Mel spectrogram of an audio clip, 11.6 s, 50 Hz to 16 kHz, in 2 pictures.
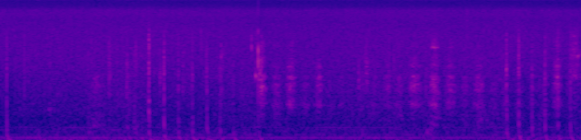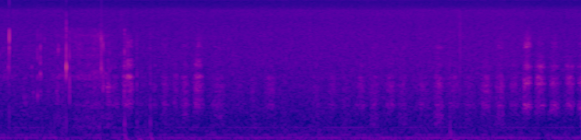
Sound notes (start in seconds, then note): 2.8 dog panting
